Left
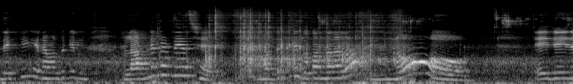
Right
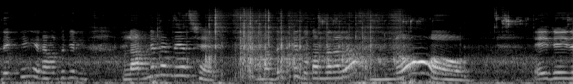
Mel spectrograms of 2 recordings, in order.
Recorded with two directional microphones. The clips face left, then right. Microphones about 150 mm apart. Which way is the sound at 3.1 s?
30° right (ahead or behind).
